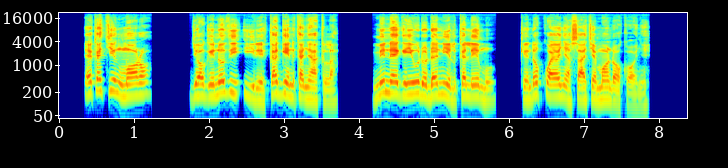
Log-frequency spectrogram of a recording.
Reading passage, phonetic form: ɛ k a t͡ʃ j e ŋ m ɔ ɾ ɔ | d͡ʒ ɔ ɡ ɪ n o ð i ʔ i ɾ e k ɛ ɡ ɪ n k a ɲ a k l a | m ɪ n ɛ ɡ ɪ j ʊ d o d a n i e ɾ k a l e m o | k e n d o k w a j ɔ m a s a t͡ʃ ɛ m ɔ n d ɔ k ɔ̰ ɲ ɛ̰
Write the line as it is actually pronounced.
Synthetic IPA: ɛ k a t͡ʃ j e ŋ m ɔ ɾ ɔ | d͡ʒ ɔ ɡ ɪ n o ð i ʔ i ɾ e k a ɡ ɪ n k a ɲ a k l a | m ɪ n ɛ ɡ ɪ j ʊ d o d a n i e l k a l e m o | k e n d o k w a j ɔ ɲ a s a t͡ʃ ɛ m ɔ n d ɔ k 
